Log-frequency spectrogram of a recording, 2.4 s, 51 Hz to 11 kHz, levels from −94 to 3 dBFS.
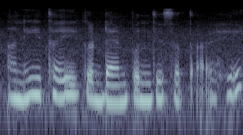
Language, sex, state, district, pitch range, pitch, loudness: Marathi, female, Maharashtra, Aurangabad, 205-250 Hz, 230 Hz, -29 LUFS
